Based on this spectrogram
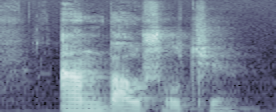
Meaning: diminutive of aanbouwsel
- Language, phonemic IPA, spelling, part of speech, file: Dutch, /ˈambɑuwsəlcə/, aanbouwseltje, noun, Nl-aanbouwseltje.ogg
